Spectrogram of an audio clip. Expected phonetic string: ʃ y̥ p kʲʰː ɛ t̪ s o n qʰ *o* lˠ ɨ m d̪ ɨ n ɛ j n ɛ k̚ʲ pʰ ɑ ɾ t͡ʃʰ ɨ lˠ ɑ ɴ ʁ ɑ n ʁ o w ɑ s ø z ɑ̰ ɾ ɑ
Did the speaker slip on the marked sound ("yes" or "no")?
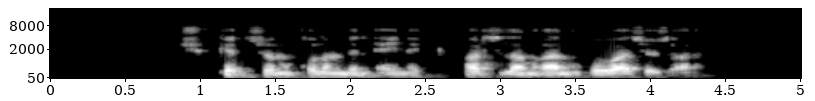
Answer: no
